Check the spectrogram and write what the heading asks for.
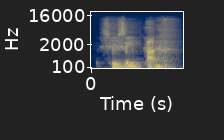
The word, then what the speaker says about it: SUSE: name of it yeah Susie I read years ago that it is to be pronounced the same way as the American band writer uh John Philip Souza and so that's pretty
